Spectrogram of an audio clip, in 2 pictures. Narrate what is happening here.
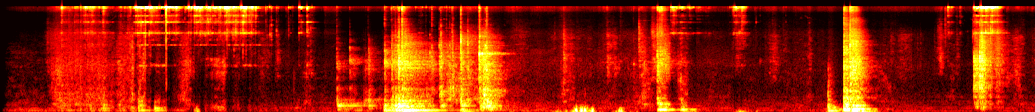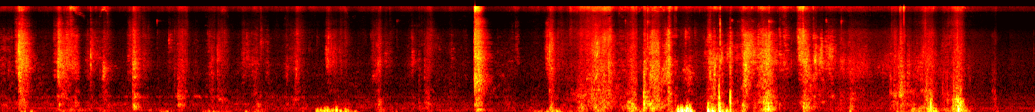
I took out my keys and opened the door, put the key on the table and walked in the hallway, then i turned the light on.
